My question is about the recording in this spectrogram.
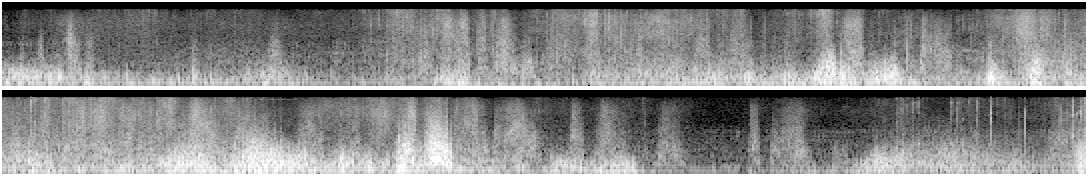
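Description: Battery blower fans of inflatable sumo suits running with a steady rushing noise, mixed with irregular rustles and bumps of the inflated fabric as the wearers walk.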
